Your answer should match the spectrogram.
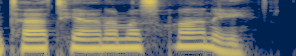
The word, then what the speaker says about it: Tatiana Maslany: This is how I know that there's more than one Tatiana Maslany.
